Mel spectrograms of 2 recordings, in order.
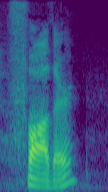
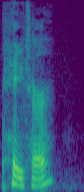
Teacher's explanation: voiceless stops become voiceless fricatives in Germanic languages but remain voiceless stops in Romance languages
